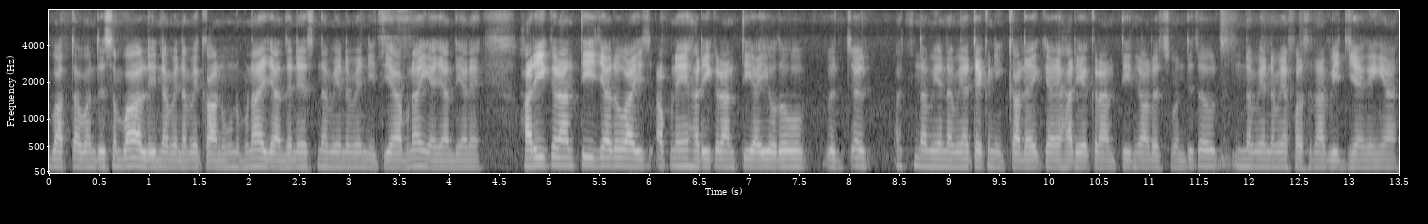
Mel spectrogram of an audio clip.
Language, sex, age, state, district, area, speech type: Punjabi, male, 18-30, Punjab, Mansa, urban, spontaneous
